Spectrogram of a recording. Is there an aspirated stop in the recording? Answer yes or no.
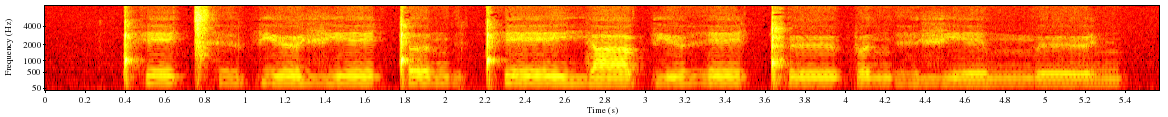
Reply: yes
